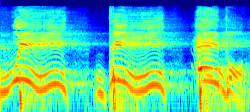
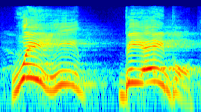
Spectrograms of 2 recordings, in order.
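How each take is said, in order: First: "We be able" drawn out slowly; emphatic "We be able". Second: Slow, stretched "We be able"; emphatic. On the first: Preacher teaching the church its motto, slow and emphatic. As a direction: lean into "We be able", slow and firm. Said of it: "Baptist people say". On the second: Preacher showing the church the convinced way, slow. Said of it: "I'm talking about emphatic". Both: Shown as a demonstration.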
